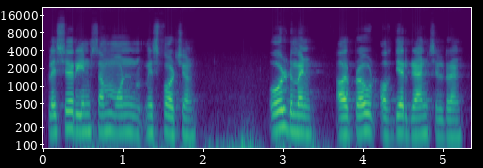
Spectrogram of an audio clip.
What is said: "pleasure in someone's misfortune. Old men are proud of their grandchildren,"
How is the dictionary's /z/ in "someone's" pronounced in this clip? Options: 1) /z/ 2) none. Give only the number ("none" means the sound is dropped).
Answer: 2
